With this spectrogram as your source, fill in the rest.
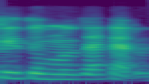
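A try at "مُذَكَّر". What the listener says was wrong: Za seperti sa, nih, za, muzakkar.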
